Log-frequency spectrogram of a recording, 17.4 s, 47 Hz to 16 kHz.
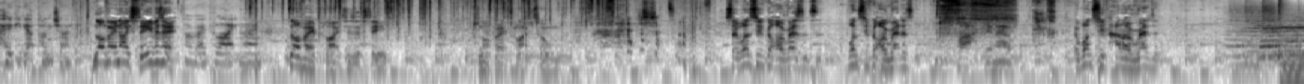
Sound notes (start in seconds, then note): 7.9 laughing; 9.5 stumbling over his words; 12.1 laughing; 14.4 continues to stumble over his words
